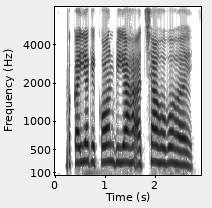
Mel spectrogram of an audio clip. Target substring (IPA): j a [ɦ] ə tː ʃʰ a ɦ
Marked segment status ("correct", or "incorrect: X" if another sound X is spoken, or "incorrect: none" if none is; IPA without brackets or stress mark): correct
